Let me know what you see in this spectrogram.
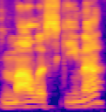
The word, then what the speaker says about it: Moleskine: But it was the way they spelled it out phonetically was Moleskine, and that's how I've been pronouncing it ever since.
